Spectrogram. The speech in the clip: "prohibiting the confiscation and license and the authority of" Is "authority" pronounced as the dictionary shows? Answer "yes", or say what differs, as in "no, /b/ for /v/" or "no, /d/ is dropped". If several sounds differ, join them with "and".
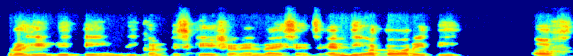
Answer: no, /t/ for /θ/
